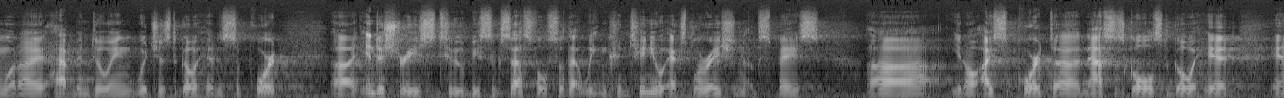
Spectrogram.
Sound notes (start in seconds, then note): none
